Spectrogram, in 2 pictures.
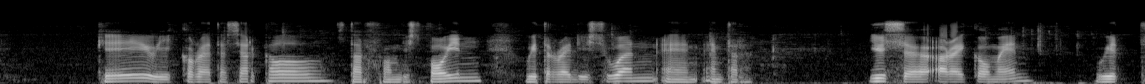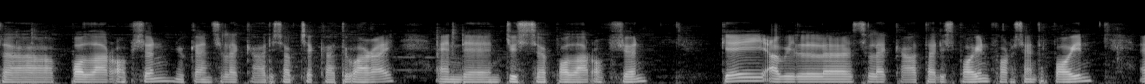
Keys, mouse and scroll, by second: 1.4 middle click, 1.9 c, 2.4 space, 4.0 click, 5.9 1, 6.9 space, 7.5-7.9 scroll down 1, 7.9 middle click, 9.6 a, 11.4 space, 13.6 click, 15.6 space, 17.5 click, 21.5 click.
